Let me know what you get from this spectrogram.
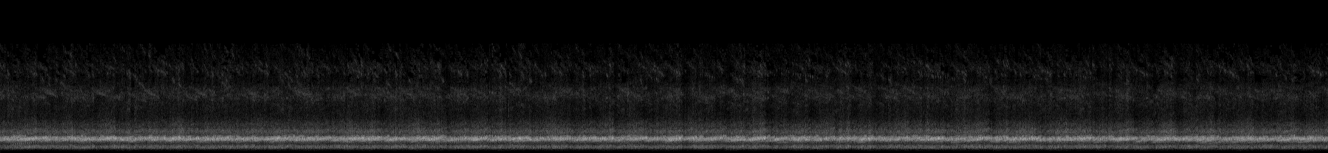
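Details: A dense chorus of many singing frogs forms a steady, unbroken wall of trilling sound in two bright bands, one high and one lower, with no pauses and no other sounds.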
